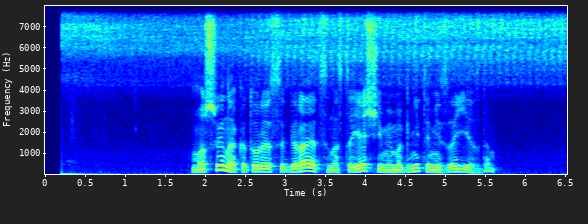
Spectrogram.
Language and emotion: Russian, neutral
